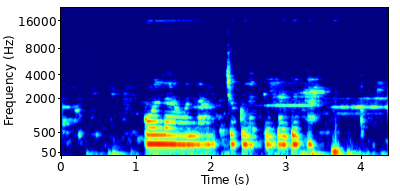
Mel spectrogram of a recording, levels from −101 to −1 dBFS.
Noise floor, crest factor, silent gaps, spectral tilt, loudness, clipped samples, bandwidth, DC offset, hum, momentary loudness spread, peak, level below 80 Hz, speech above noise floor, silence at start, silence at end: -61 dBFS; 16 dB; none; -10.5 dB/octave; -24 LUFS; under 0.1%; 4.7 kHz; under 0.1%; none; 15 LU; -8 dBFS; -40 dBFS; 38 dB; 1.1 s; 0.35 s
